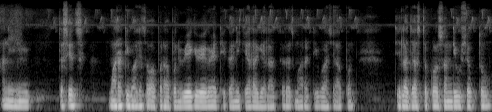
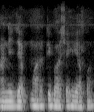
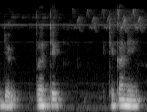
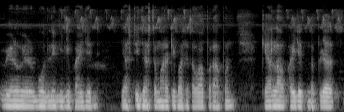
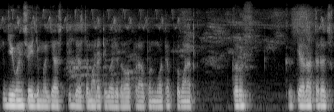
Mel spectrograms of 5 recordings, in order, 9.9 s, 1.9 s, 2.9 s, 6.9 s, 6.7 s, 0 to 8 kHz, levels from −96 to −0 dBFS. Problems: background sounds at intervals, background conversations at intervals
